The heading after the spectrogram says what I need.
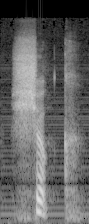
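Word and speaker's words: suk: Shook, a human being. A Fognak dialect, the S is pronounced sh. It sounds like shook, but with a shorter O.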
